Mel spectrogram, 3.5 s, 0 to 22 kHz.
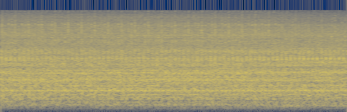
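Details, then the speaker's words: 2013 Chevy Equinox, 2.4L four-cylinder, idling after a PCV upgrade (PCV line to the manifold, PCV valve on a modified oil cap): a smooth, even idle with a light, quick ticking. There are no vacuum leaks; normal. "Everything's nice and dry. No vacuum leaks. Engine runs smooth."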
